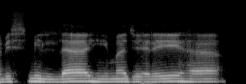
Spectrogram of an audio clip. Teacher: لکھنے میں زبر آئے گی لیکن پڑھیں گے امالہ کے ساتھ اور مرقق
